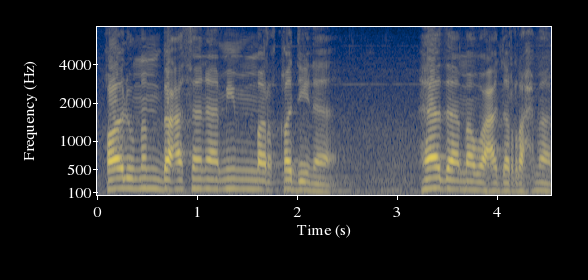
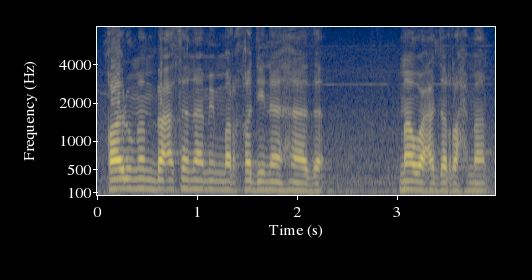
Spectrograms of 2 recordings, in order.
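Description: First: The pause falls right after 'marqadina'. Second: The pause falls right after 'hadha'. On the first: This is what the Merciful promised. The speaker calls it right. "على أساس كذا جاءت السكتة في القرآن الكريم" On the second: The Merciful did not promise. The speaker calls it wrong. "ما يصير تقول ... يعني كأنك تقول الله ما وعد"

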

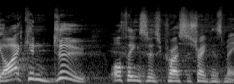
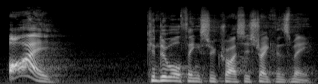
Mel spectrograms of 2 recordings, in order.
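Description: First: The stress is on the word all. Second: The stress is on the word I.

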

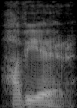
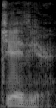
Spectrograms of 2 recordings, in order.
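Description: First: The name begins with an H-like sound. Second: The name begins with an English J sound. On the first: The speaker calls it right. "The J is silent. You pronounce it like a ha" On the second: The speaker calls it wrong. "not Javier"

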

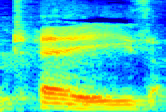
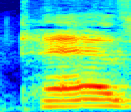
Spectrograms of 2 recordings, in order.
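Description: First: The vowel is long, rhyming with maze. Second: The vowel is short, rhyming with jazz. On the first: "it could be Taze, because that's kind of like more how it's spelled" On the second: "I've always said Taz, like the Tasmanian devil"

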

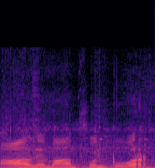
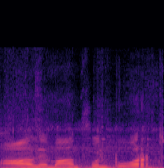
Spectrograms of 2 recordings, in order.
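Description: First: It is spoken in a put-on Russian accent. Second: The same.

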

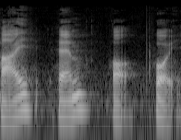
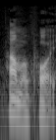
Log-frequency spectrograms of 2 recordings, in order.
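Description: First: It is said slowly, word by word. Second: It is said fast, words run together.

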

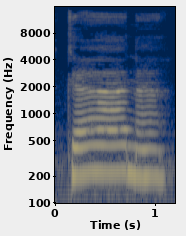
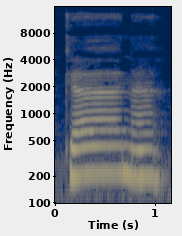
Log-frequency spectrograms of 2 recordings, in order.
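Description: First: The first vowel sounds like 'a'. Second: The same.

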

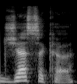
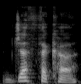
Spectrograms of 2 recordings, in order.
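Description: First: The middle consonant is a plain 's' sound. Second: The middle consonant is a lisped 'th' sound. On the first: This is how the character's name is said. "her name is said Jessica" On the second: This is how the title is spelled and said. "I'm not just doing my lisp"

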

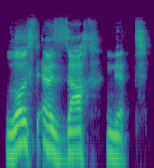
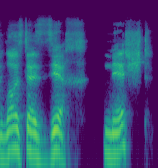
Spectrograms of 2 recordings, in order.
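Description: First: It has the Litvak forms zach and nit. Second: It has the standard forms zich and nisht. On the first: "so much we can learn about Litvak Yiddish" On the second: "In standard Yiddish, we would say"

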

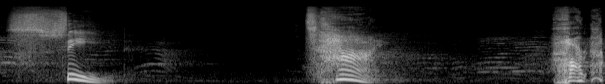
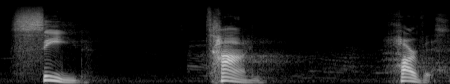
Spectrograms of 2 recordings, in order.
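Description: First: The phrase is spoken very slowly, word by word. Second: The phrase is spoken at a somewhat slower pace. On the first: "read it even slower"

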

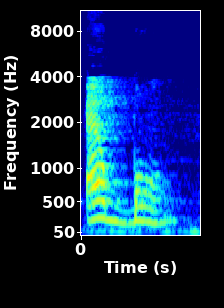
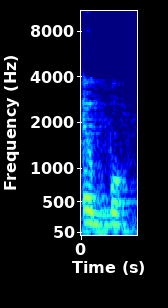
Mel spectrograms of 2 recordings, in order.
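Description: First: The word ends with an n sound. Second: The word ends without an n sound. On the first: The speaker calls it right. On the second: The speaker calls it wrong. "No, not ebo"

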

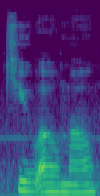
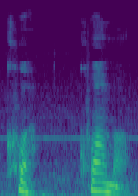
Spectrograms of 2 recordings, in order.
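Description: First: It starts with a separate 'cue' sound. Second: It starts with a 'kw' sound like queen. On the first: The speaker calls it wrong. "they think you say the C and the U first and then the rest" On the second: The speaker calls it right. "Think of it the way you pronounce the word queen"

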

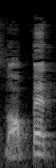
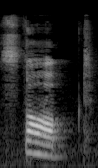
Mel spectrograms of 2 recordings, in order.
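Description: First: The ending is said as an extra syllable. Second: The ending adds no extra syllable. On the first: The speaker calls it wrong. "เรามักจะอ่านกันผิดว่า" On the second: The speaker calls it right. "แต่จริงๆมันอ่านว่า"

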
